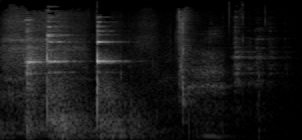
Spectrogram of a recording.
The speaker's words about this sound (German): Stößchen. Stößchen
